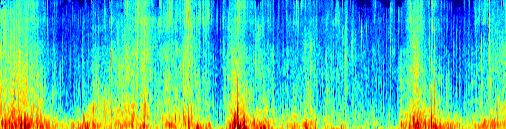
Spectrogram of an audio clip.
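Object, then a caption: Plastic bubble wrap. Long polished nails and fingertips scratch and squeeze a large loose heap of clear plastic bubble wrap with hollow air cells. The result is a soft, muffled crinkling and crunching with most of its weight in the low end, broken by three louder squeezing bursts spread across the clip.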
